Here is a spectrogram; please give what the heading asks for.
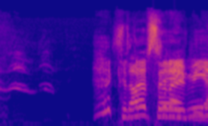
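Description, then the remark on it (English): A raspy, nasal duck-like voice from an insurance company's commercial squawks loudly, quacking out the company's brand name in a harsh honk after a couple of faint, softer calls and a short pause. “If you Google Affleck duck, that's the Affleck duck.”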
